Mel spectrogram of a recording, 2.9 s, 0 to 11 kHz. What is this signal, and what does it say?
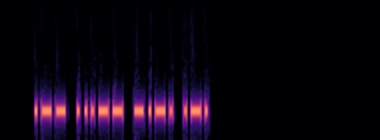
Morse code, heard as a keyed tone, about 46 wpm, 700 Hz. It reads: W3CR
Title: USA Call Signs - 4 Characters - Repeated 2x - 45wpm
